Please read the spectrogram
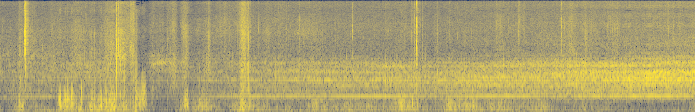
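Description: Distant highway traffic heard as a steady hum with a faint held tone, rising slightly toward the end. Over the first few seconds there are irregular thumps, rustles and a few sharp clicks.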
